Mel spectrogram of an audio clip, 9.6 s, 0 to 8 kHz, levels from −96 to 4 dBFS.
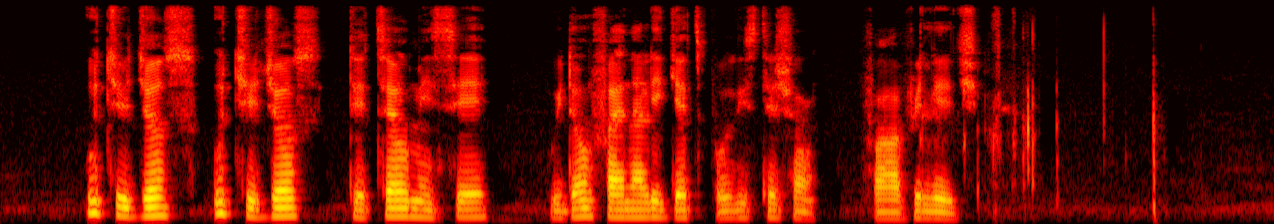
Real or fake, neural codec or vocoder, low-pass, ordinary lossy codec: real; none; 7.2 kHz; none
